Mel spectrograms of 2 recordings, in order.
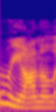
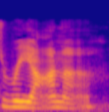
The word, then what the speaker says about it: Rihanna: her name is pronounced Rihanna, right? Rihanna. I think it's Rihanna.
